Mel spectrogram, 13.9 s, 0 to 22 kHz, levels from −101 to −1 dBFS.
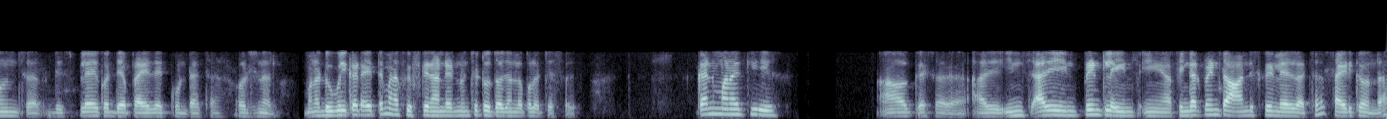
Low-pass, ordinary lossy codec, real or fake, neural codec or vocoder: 3.6 kHz; none; real; none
